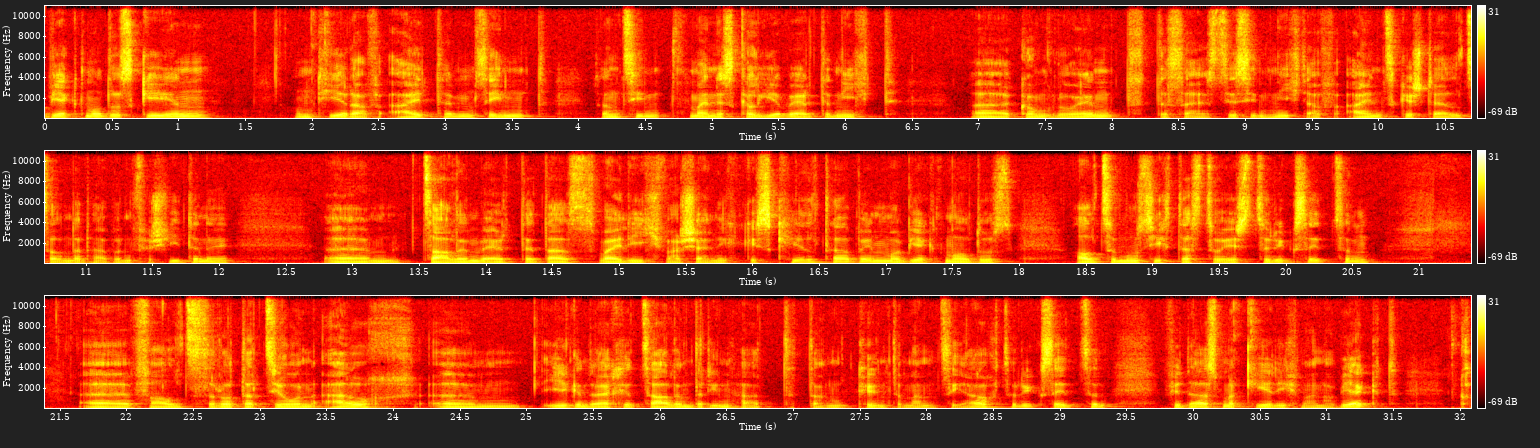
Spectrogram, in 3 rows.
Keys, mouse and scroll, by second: 30.4 click.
